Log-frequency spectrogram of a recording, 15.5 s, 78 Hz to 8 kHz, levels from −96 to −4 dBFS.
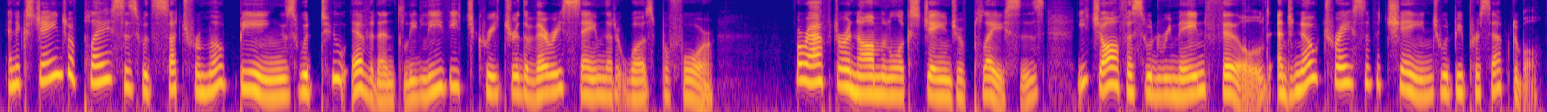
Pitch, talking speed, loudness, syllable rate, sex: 195 Hz, 165 wpm, -19 LUFS, 5.0 syllables/s, female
